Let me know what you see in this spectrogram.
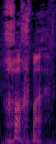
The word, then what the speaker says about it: Chokmah: The first time we see this word wisdom, by the way, you really have to have an allergy problem to pronounce the Hebrew word for wisdom. – What is it? – Chokmah.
